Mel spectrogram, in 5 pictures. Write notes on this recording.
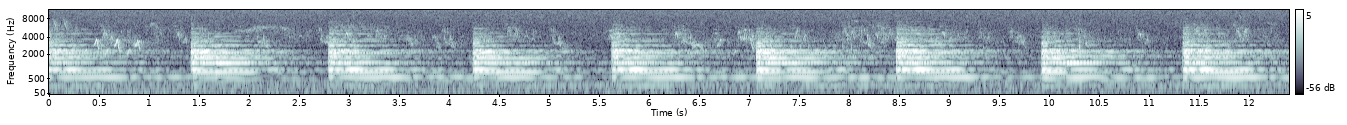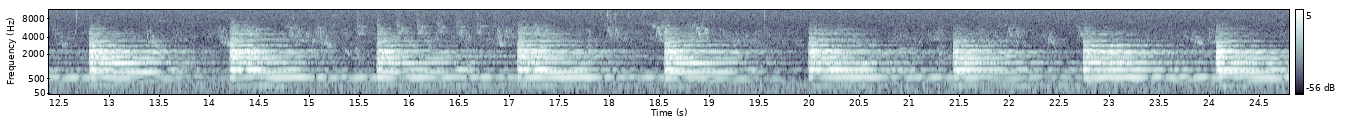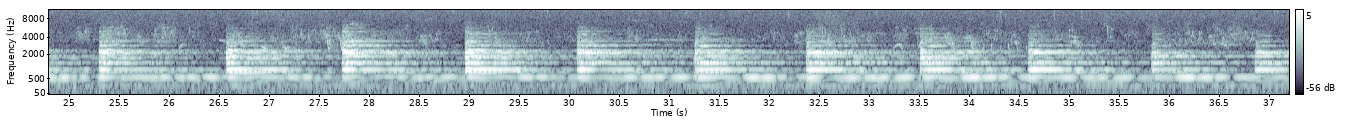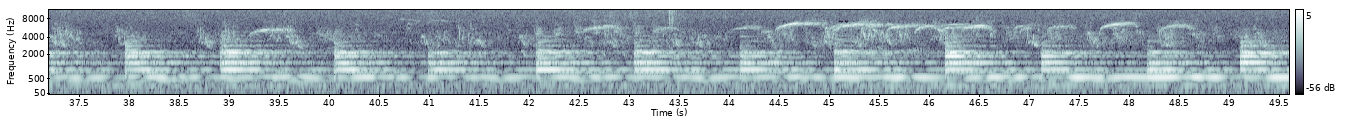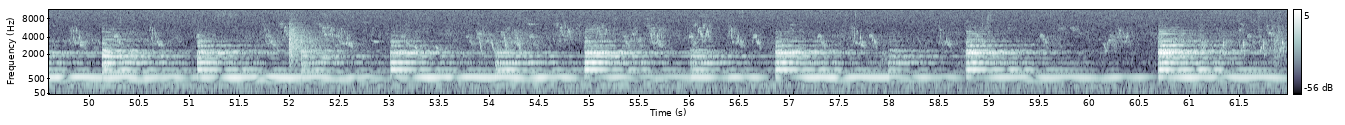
sound of a distant plane, birds, bells ringing (the church is on the right, on the top of a steep rocky hill)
